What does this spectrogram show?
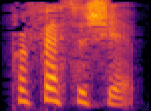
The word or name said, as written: professorship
